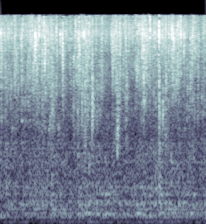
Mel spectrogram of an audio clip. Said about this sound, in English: And rinse, dry it off.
